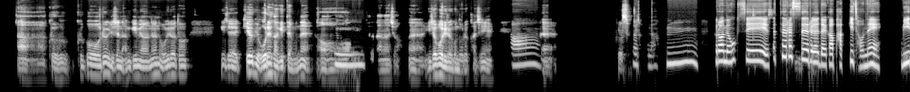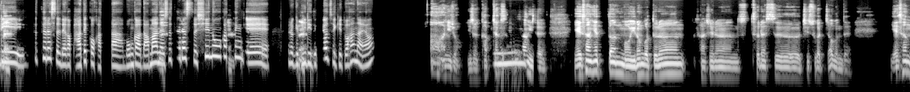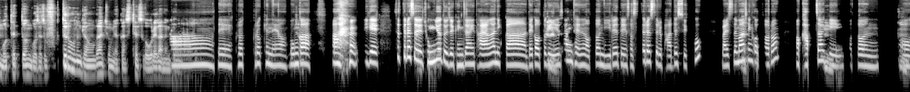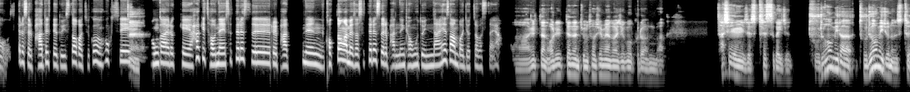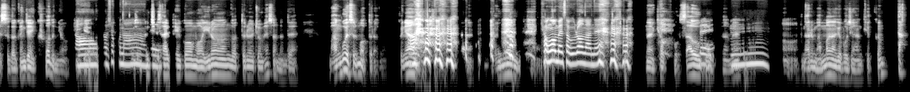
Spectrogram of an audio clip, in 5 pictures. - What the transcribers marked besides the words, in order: other background noise; laughing while speaking: "아"; tapping; laughing while speaking: "아"; laugh; unintelligible speech; laugh
- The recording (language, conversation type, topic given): Korean, podcast, 스트레스를 받을 때는 보통 어떻게 푸시나요?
